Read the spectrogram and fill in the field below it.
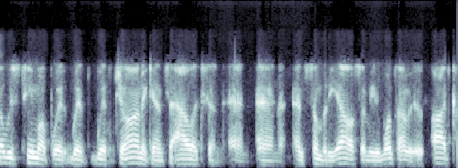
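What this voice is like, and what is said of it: Usual voice. Nothing is said of it.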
